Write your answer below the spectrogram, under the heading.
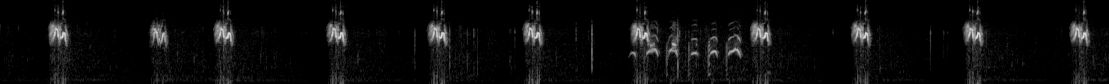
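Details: Osprey pair at their nest on Kent Island, Maryland, filmed by a nest webcam on the afternoon of 26 July 2018: short high squeaky chirps spaced about a second apart, interrupted once by a quick run of lower rising whistled notes.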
